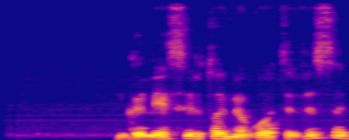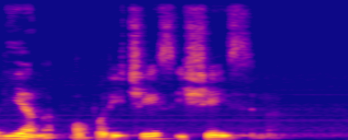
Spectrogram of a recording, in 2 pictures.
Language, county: Lithuanian, Vilnius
